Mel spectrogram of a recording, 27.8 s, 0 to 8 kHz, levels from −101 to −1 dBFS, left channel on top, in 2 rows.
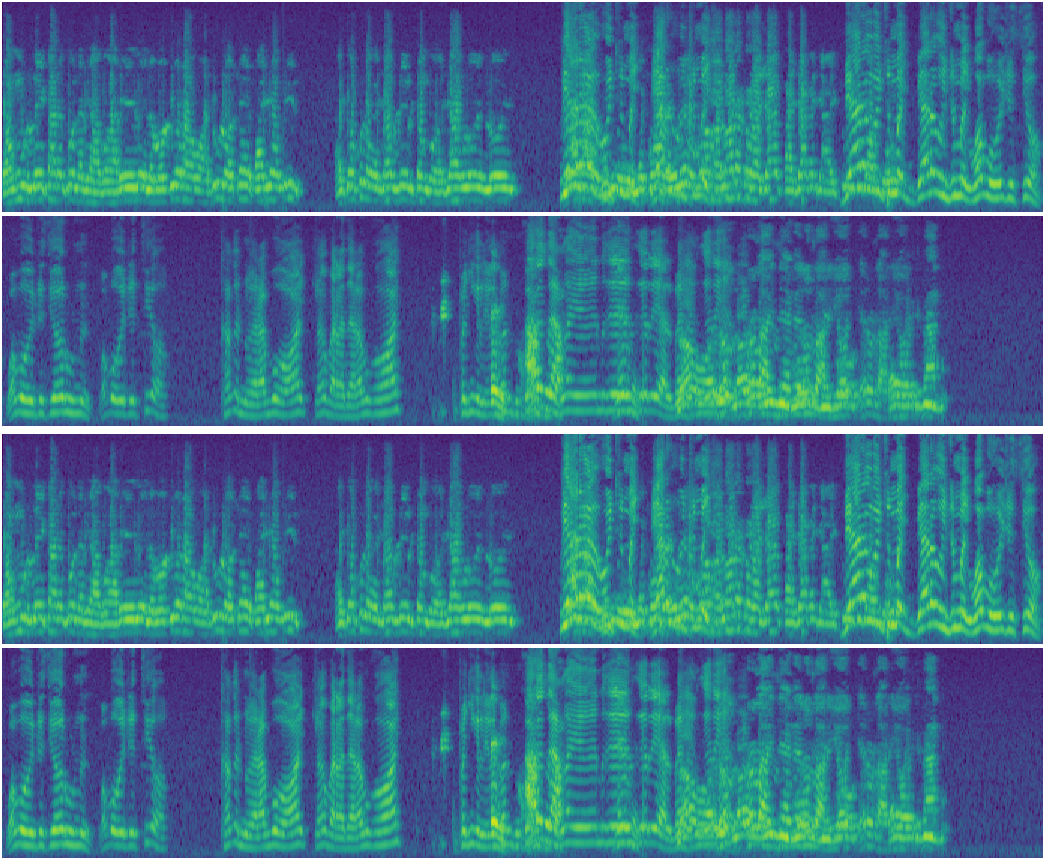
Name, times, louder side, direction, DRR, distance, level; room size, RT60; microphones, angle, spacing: voice 1, 0.0-4.0 4.4-6.8 7.5-12.0 19.7-19.8 22.9-25.3 25.7-26.4, equal, 10° left, 0.7 m, -24 dB
voice 2, 7.4-9.5 11.2-16.1 16.8-19.2 20.0-23.7, right 3 dB, 20° right, 0.4 m, -25 dB
voice 3, 20.4-21.4 22.1-22.4 23.3-26.3, right 2 dB, 65° right, 1.1 m, -23 dB
4.5 x 2.9 x 2.6 m
head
